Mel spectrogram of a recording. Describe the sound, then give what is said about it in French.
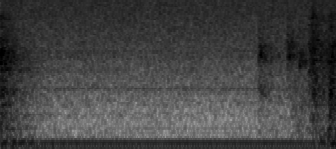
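An elevator door slides open or shut over a steady low mechanical hum, with a soft clunk at the start and a brief rattling rush near the end; moderately loud, no voices. It is the elevator of an apartment building with a concierge, being taken up to an upper floor. “Et Judith prend l'ascenseur pour aller à l'étage.”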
